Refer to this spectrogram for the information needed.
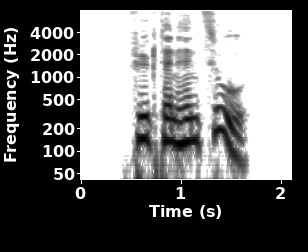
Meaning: inflection of hinzufügen: 1. first/third-person plural preterite 2. first/third-person plural subjunctive II
- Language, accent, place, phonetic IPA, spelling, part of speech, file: German, Germany, Berlin, [ˌfyːktn̩ hɪnˈt͡suː], fügten hinzu, verb, De-fügten hinzu.ogg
